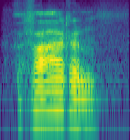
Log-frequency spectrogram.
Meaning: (verb) 1. to sail, to go by boat, to navigate 2. to ascend or descend 3. to fare 4. to travel over land, to go by bike, car, train etc; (noun) fern (plant of the class Polypodiopsida)
- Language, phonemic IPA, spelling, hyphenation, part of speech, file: Dutch, /ˈvaː.rə(n)/, varen, va‧ren, verb / noun, Nl-varen.ogg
